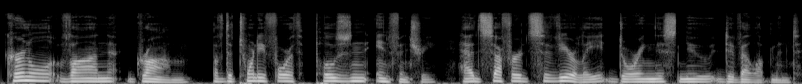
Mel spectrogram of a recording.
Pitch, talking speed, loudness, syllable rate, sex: 130 Hz, 120 wpm, -19 LUFS, 4.3 syllables/s, male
